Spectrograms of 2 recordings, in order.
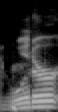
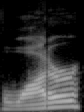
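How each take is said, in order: First: The vowels sound like a Philadelphia accent. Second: The vowels sound like a General American accent. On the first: The speaker calls it wrong. "I used to have a Philly twang" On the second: The speaker calls it right. "instead of"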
